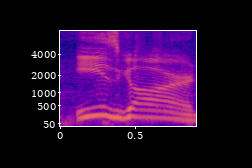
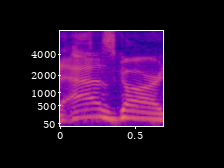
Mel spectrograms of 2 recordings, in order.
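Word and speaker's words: Ysgard: The next dimensional plane is Egard. Asgard. Egard. However you want to say it.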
